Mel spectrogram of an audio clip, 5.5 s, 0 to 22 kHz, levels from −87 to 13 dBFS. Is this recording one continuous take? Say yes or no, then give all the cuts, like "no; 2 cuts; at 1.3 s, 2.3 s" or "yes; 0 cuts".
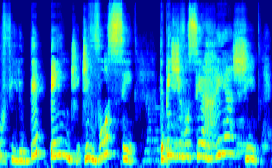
yes; 0 cuts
